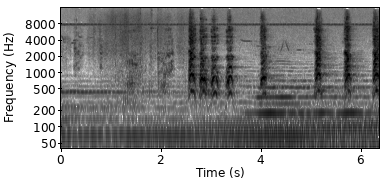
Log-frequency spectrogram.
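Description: A dog barking: a quick run of four barks about two and a half seconds in, then single barks roughly a second apart, over a low sustained drone of film score.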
